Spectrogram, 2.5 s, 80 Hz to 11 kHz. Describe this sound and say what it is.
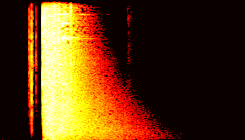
Perdition 1911 Pistol
I specifically designed this pistol to sound like Tom Hanks 1911 in Road to Perdition. I hope you enjoy.
Firearm, 1911, Pistol, Weapon, Gun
